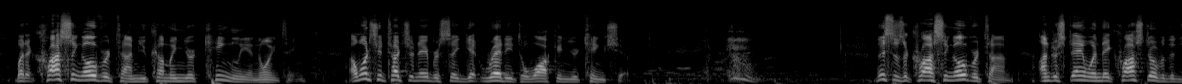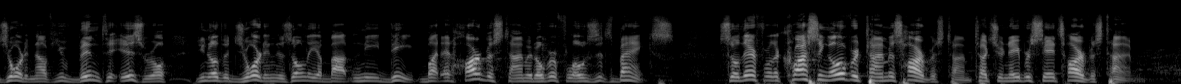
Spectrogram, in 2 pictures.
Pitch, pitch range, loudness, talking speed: 170 Hz, 145-195 Hz, -32 LUFS, 200 wpm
